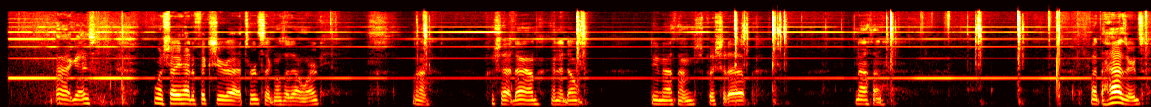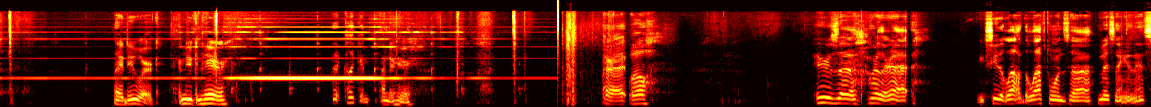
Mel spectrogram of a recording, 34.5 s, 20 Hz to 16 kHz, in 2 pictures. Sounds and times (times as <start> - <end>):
Speech: 0.8 - 1.6, 2.3 - 4.8, 6.2 - 6.5, 7.3 - 8.8, 9.8 - 11.2, 12.8 - 13.3, 16.4 - 17.2, 19.0 - 20.7, 22.3 - 23.5, 26.3 - 27.2, 29.5 - 31.1, 31.9 - 34.5.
